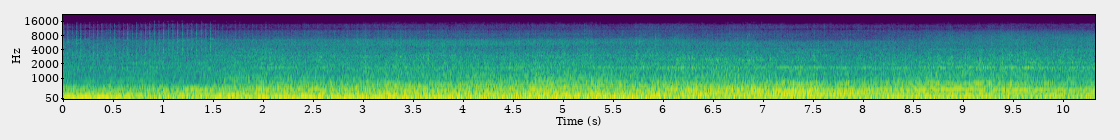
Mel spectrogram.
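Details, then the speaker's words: Lawn mower that ran worse than before, after new NGK copper spark plug and carburetor/intake cleaner spray, smoking at first start: steady quick single-cylinder drone, pitch even with slight wavering; starts and runs much better, normal running. "yep it definitely started better and it definitely runs a lot better now"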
